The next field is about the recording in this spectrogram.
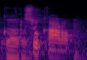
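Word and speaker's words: سكارى: taqrabus sholata wa antum sukaro. Jadi pakai sin ya, jangan shin. Kalau shin artinya syukur. Kalau sukaro itu mabuk.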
